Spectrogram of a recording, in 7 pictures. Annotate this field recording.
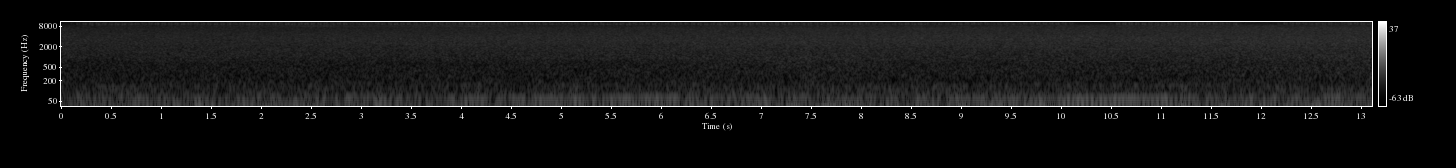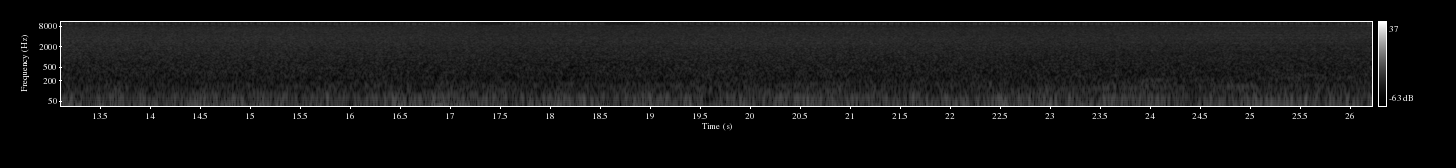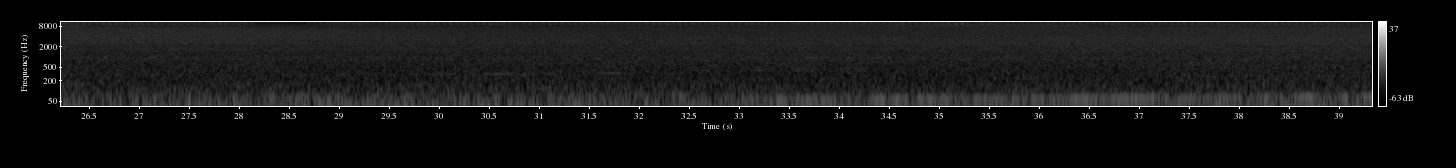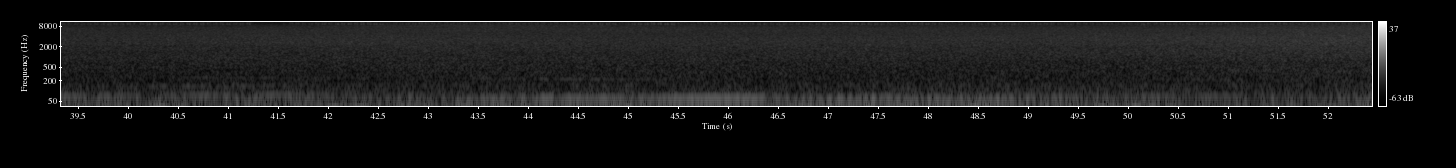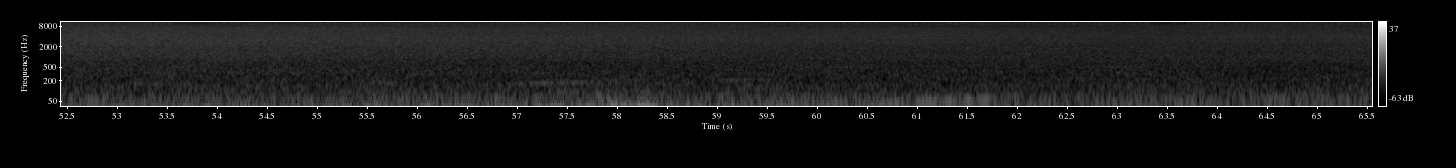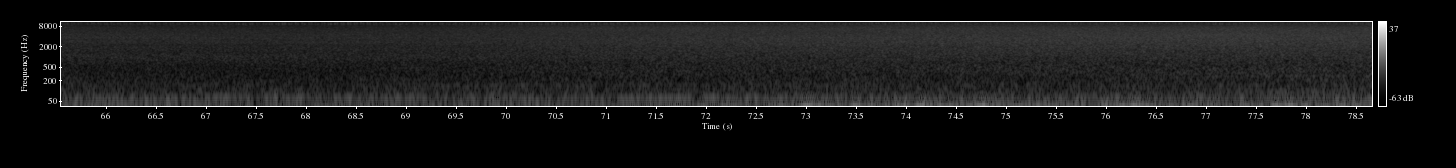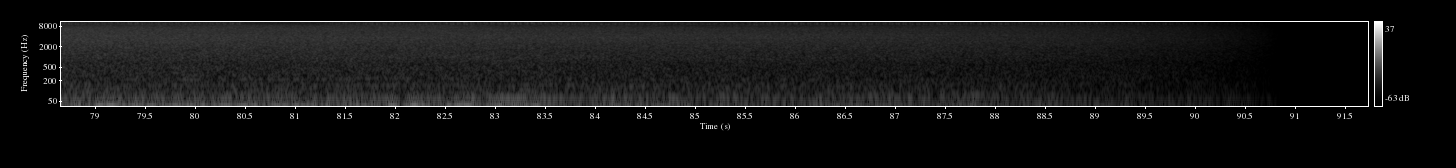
soundscape at abandoned fountain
